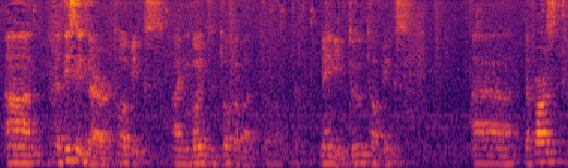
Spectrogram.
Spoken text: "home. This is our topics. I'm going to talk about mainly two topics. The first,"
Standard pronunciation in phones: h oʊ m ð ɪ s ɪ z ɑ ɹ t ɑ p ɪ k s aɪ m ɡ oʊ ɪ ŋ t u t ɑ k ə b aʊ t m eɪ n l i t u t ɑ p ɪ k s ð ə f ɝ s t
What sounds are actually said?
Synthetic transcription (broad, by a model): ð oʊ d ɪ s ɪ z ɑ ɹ t ɑ p ɪ k s aɪ m ɡ oʊ ɪ ŋ t u t ɑ k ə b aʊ t m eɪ n i t u t ɑ p ɪ k s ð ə f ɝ s t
